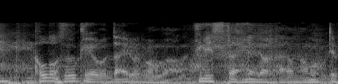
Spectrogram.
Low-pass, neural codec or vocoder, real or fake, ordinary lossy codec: 7.2 kHz; codec, 16 kHz, 1 kbps, FreqCodec, larger model; fake; Opus, 64 kbps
